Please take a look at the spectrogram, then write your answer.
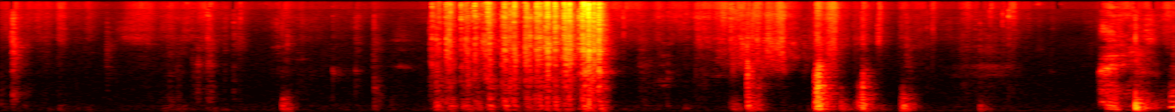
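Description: A deck of oracle cards being shuffled by hand during a tarot-style reading. The sound comes as quiet, close papery riffles and short bursts of card rustling, separated by near silence and a few soft taps.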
